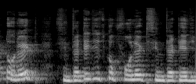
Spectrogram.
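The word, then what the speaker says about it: pteroate: Synthetase भी लिखा हुआ, टोरेट सिंथेटेज पी साइलेंट रहता है, टोरेट सिंथेटेज, इसको फोलेट सिंथेटेज भी हम लोग बोलते हैं, इसको हमने जोड़ दिया।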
